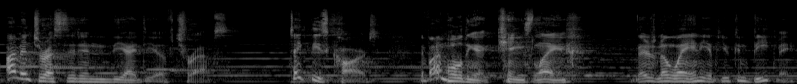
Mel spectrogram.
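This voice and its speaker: A man plays a smug young cadet in an audio comic, needling and cocky. His medium-pitched voice swings expressively over clearly audible music. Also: wildly swooping pitch, moderate pace. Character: smug, challenging young male military cadet. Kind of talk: scripted audio comic acting.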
